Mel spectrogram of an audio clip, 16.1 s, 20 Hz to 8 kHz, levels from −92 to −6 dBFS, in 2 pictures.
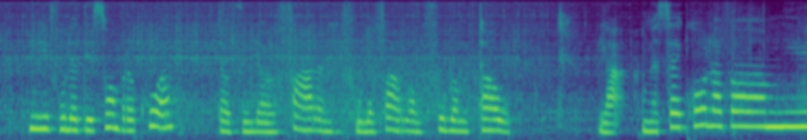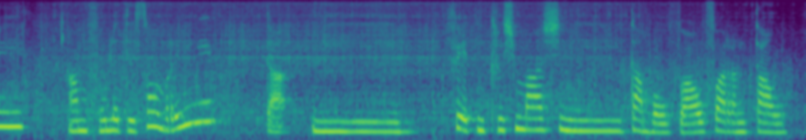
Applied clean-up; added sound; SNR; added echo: none; Fill (with liquid) + Drill / Mechanisms; 17 dB; none.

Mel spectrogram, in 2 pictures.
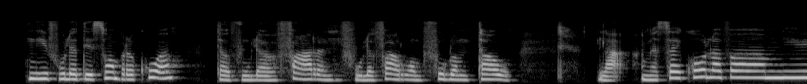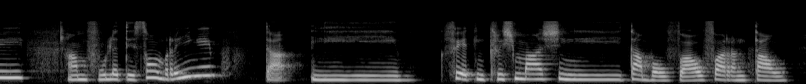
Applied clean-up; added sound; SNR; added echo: none; none; none; none.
